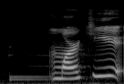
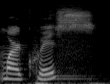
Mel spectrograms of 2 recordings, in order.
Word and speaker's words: marquis: Actually, like marquee is marquee, not Marquis.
